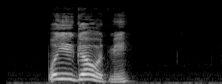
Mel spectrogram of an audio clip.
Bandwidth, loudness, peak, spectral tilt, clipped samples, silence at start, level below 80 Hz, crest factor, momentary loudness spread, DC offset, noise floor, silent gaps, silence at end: 15.5 kHz; -18 LUFS; 0 dBFS; -4 dB/octave; under 0.1%; 0.5 s; -54 dBFS; 22 dB; 13 LU; under 0.1%; -53 dBFS; none; 0.95 s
